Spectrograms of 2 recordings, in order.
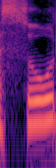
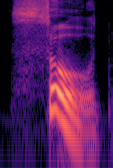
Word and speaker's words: sword: The sword of Gryffindor is my price. The sword of Gryffindor is my price. Sword.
